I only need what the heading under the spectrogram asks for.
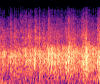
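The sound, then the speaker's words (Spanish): Applause welcoming a guest at an event tied to Seville's religious brotherhoods: dense, steady clapping from many hands throughout, without a break. “Antonio Luis Soto, su hijo, al que recibimos también con un aplauso”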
